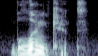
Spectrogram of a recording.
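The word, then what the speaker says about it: blanket: manta diremos palabra que para su correcta pronunciación después de la n agregaríamos un sonido tipo G blanquet ahora con la palabra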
